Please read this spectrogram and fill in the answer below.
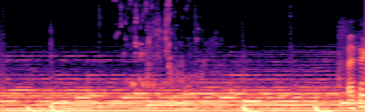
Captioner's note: soft music; coffee pouring; soft music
